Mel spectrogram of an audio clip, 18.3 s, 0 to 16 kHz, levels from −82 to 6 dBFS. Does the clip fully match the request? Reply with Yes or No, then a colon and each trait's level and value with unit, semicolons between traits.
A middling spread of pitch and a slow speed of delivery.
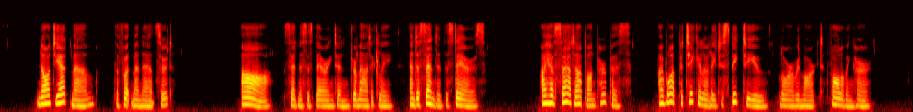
Yes: average, 4.4 semitones; slow, 105 wpm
